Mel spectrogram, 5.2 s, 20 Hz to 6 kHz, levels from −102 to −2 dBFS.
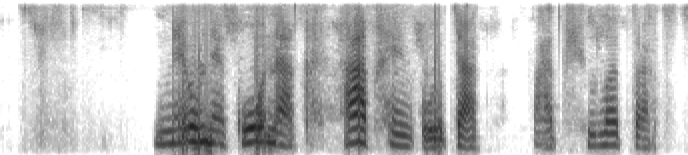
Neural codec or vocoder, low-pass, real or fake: codec, 24 kHz, 0.9 kbps, WavTokenizer, medium speech release version 1; 5.4 kHz; fake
